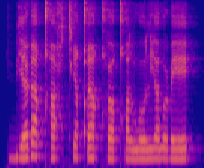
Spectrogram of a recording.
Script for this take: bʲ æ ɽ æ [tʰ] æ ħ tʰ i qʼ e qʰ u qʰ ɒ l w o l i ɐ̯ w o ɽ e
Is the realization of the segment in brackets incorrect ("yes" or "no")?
yes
